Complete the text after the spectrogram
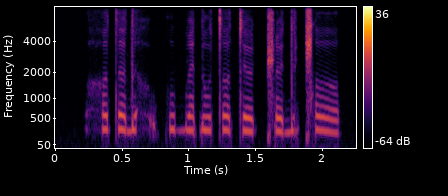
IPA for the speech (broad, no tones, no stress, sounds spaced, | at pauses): h ɤ t ə d ə h ṵ k u b ɛ ɗ u t ɤ t ø ǁ ʏ d ə ǁ ɤ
